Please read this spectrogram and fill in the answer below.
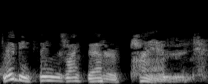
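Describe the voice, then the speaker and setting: Very husky, suspicious radio drama nephew. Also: male voice, a little high, huge pitch swings, dry recording, heavily acted. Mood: probing, suspicious. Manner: measured, probing questions. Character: grieving, quietly suspicious young male nephew. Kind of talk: old-time radio drama acting. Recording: tinny, band-limited old radio recording.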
